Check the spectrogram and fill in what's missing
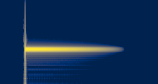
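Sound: chime sound separating words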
